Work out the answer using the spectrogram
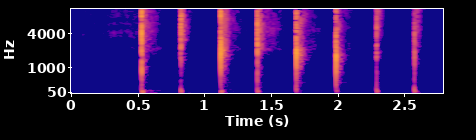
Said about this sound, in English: I think just an extended applause.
